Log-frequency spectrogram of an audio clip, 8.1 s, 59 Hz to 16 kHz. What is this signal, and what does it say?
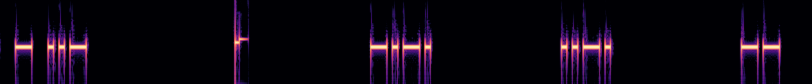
Morse code, heard as a keyed tone, about 22 wpm, spaced as for 8 wpm, 700 Hz. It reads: TU CFM
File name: Top 90 QSO Elements - 8x Character Spacing - 22wpm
